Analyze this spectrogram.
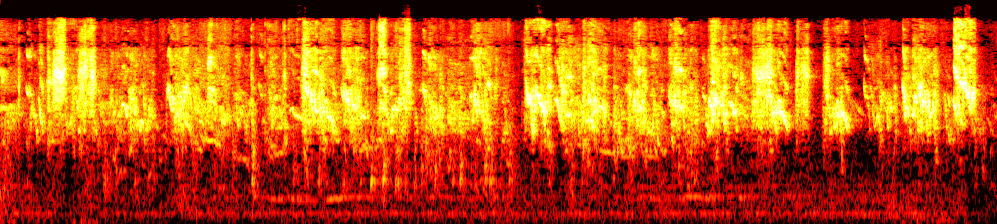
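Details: Captive budgerigars, a breeding pair with family, keep up a dense stream of squawky, twittering chirps that rise and fall in loudness, with a short lull at about the middle.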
